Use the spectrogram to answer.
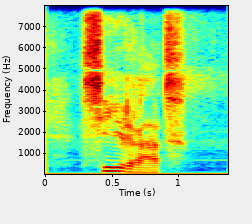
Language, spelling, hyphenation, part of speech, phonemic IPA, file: Dutch, sieraad, sie‧raad, noun, /ˈsi.raːt/, Nl-sieraad.ogg
- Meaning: ornament, piece of jewellery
